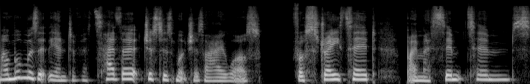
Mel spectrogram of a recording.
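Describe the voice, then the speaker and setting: A woman's fairly high-pitched voice, somewhat breathy, moves at a moderate pace with ordinary pitch variation. The sound is dry and close with no echo, on a very clean recording with a silent background. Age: 50s. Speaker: wellness podcast host. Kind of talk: solo podcast monologue, partly scripted.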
